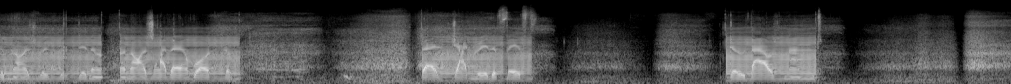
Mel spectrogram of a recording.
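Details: Electrolarynx speech after total laryngectomy, followed by radiotherapy, for laryngeal squamous cell carcinoma in a real adult male patient; the buzzing voice is consistent with an artificial larynx (electrolarynx).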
